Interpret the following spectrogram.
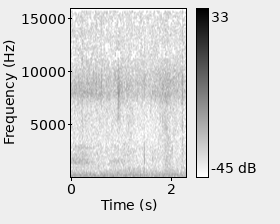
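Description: Faint sloshing of soapy water in a plastic dishpan as a hand presses a fabric cap under the surface, over a low steady hum.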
